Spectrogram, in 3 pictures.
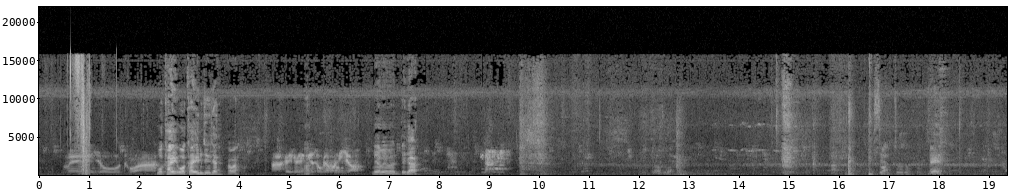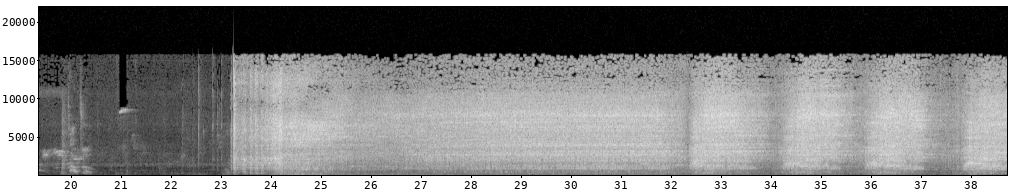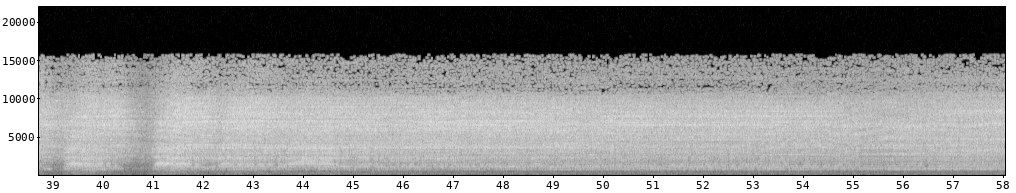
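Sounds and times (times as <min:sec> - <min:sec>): car engine revving and idling: 0:23.3 - 0:58.0.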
